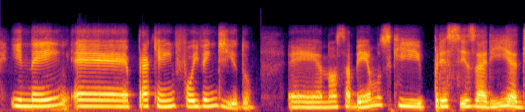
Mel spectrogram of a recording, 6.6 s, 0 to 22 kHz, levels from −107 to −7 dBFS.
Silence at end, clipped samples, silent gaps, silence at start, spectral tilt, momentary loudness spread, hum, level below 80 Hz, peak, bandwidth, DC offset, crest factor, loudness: 0 s; under 0.1%; none; 0 s; -5.5 dB/octave; 6 LU; none; -50 dBFS; 0 dBFS; 8.6 kHz; under 0.1%; 12 dB; -13 LUFS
